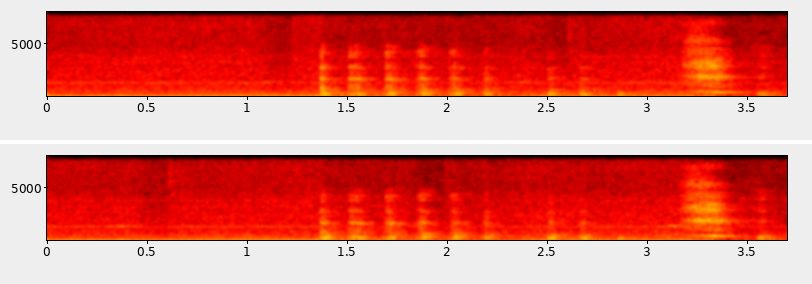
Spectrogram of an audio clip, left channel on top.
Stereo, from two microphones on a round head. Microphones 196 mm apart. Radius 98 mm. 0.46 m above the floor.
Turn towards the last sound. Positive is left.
turn(degrees=-5)  # may be behind; listen again after turning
